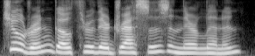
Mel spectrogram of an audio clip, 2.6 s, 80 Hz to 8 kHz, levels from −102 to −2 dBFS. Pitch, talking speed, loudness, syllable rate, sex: 230 Hz, 190 wpm, -16 LUFS, 4.5 syllables/s, female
